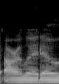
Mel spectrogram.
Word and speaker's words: R Letto: It's like a 3 syllable thing, like Beyonce, Arletto.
